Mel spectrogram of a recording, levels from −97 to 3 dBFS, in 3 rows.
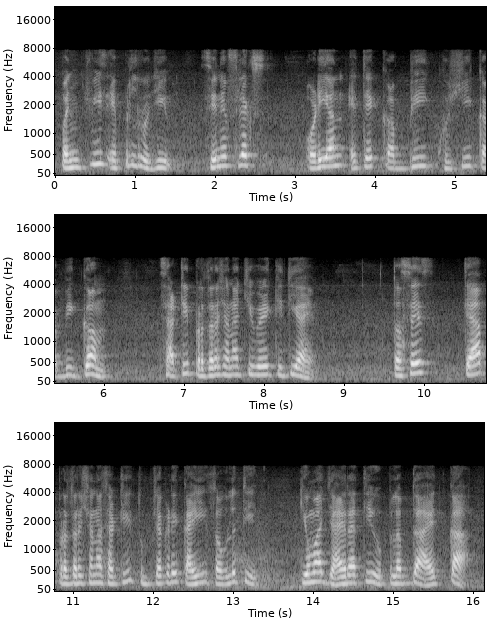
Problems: constant background noise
